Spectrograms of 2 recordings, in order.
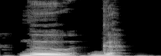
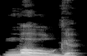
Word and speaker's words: Moog: fine man's surname properly it is not pronounced as moo moo is a sound made by a cow after she painfully stubs her hoof despite its double O the name is pronounced Moog as inv Vogue Moog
